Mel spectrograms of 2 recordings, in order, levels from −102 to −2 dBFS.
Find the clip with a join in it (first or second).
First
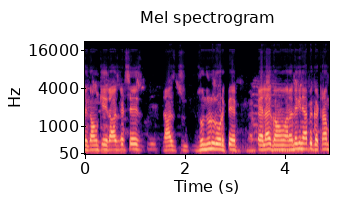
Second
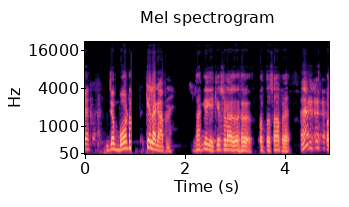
second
